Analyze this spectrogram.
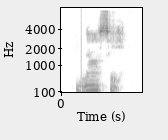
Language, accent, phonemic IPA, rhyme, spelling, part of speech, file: English, Southern England, /ˈnɑː.si/, -ɑːsi, nasi, noun, LL-Q1860 (eng)-nasi.wav
- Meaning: Cooked rice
